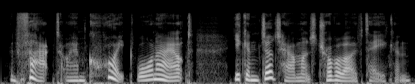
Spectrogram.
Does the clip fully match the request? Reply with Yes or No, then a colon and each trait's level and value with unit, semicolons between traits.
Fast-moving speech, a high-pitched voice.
Yes: fast, 230 wpm; high, 195 Hz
